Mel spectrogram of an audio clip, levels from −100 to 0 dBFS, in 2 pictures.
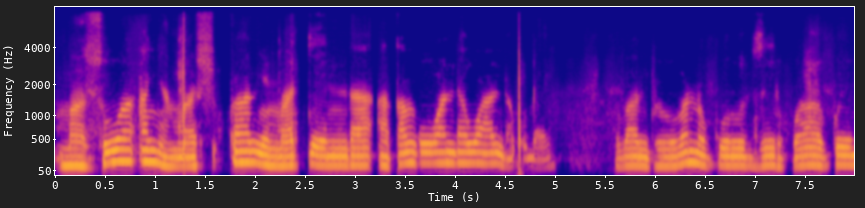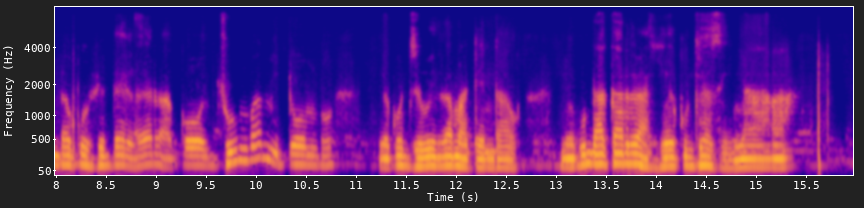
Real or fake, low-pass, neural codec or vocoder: fake; 7.2 kHz; codec, 16 kHz, 4 kbps, X-Codec, HuBERT features, trained on balanced general audio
